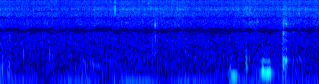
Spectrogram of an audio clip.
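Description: Near silence: a faint, steady low electrical hum, with a few soft short sounds near the end.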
